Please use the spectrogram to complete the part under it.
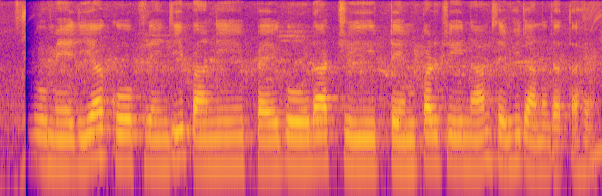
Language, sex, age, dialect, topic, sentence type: Hindi, male, 18-24, Kanauji Braj Bhasha, agriculture, statement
